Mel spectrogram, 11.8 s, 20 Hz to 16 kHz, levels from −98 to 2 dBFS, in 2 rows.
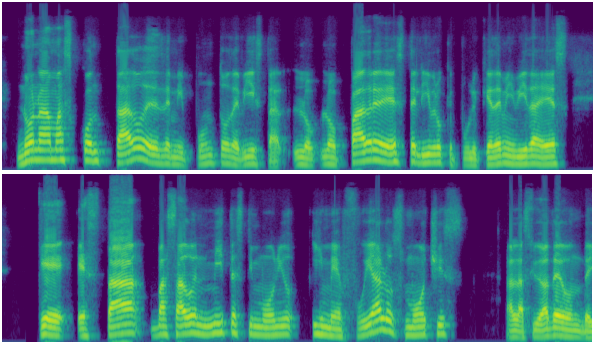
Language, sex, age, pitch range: Spanish, male, 30-49, 100-135 Hz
